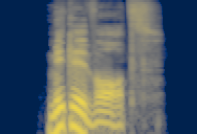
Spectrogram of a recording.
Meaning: genitive singular of Mittelwort
- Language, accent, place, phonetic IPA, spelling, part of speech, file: German, Germany, Berlin, [ˈmɪtl̩ˌvɔʁt͡s], Mittelworts, noun, De-Mittelworts.ogg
